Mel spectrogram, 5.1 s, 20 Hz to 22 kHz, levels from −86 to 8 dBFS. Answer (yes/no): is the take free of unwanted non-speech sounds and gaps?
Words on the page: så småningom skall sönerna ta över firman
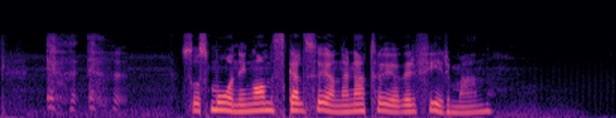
no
